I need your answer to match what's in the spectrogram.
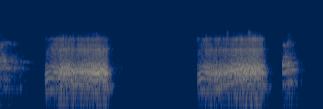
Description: wine,vodka n a liter of milk can cause serious snoring!!!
